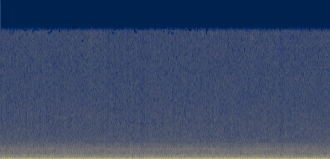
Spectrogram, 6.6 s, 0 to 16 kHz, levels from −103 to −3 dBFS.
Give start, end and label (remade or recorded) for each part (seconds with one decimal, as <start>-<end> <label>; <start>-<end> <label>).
0.0-1.3 recorded; 1.3-2.1 remade; 2.1-4.5 recorded; 4.5-5.3 remade; 5.3-5.7 recorded; 5.7-6.6 remade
